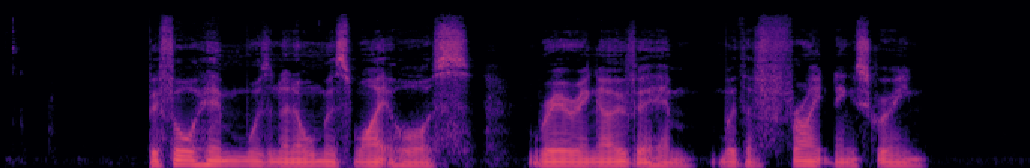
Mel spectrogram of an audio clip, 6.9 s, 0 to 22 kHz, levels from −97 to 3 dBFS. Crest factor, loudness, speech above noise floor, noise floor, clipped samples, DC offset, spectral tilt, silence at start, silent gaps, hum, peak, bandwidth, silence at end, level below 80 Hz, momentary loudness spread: 18 dB; -40 LUFS; over 51 dB; under -90 dBFS; under 0.1%; under 0.1%; -5.5 dB/octave; 1 s; none; none; -22 dBFS; 15 kHz; 0.7 s; -56 dBFS; 10 LU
